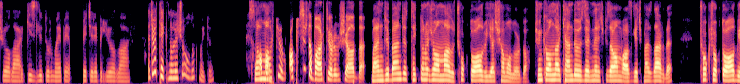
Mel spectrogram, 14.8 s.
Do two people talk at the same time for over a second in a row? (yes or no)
no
